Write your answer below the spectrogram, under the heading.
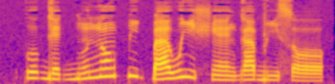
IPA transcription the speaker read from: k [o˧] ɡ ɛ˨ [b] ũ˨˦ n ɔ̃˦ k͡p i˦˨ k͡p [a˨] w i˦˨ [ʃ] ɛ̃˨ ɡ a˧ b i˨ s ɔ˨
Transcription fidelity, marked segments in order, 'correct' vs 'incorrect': correct, incorrect, incorrect, correct

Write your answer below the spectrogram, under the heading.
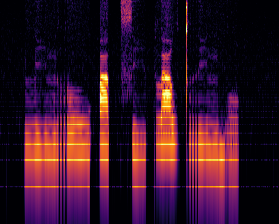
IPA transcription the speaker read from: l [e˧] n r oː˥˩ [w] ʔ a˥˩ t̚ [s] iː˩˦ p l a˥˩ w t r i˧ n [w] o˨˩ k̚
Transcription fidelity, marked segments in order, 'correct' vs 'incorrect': incorrect, correct, correct, incorrect

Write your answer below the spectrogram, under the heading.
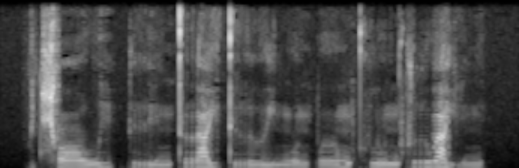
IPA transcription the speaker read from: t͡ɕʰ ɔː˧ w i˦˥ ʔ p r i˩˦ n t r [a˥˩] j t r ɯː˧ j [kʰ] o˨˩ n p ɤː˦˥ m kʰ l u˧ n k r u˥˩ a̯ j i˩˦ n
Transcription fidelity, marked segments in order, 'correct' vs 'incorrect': correct, incorrect

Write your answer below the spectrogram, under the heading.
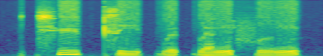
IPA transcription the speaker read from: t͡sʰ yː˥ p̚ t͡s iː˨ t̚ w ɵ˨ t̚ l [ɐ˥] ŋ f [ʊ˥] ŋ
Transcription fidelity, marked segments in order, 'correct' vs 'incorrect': incorrect, incorrect

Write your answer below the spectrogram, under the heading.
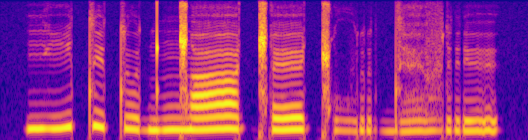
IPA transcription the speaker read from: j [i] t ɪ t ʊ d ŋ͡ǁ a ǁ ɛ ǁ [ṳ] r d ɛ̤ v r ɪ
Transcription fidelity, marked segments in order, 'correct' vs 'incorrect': correct, correct

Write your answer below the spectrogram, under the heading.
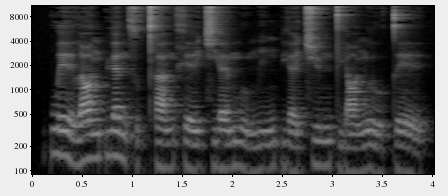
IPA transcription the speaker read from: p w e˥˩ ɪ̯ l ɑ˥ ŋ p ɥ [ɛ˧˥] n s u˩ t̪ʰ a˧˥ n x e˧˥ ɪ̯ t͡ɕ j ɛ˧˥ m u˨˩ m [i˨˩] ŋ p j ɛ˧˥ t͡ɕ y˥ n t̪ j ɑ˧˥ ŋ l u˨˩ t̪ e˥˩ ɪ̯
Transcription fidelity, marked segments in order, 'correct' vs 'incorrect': incorrect, incorrect

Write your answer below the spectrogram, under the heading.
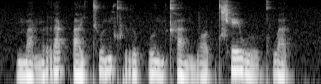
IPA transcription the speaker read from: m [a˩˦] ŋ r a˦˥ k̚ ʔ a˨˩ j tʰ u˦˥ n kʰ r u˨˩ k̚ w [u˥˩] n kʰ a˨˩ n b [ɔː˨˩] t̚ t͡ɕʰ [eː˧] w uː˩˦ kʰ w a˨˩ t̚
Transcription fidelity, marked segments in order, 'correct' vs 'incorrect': correct, incorrect, correct, incorrect

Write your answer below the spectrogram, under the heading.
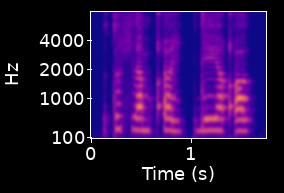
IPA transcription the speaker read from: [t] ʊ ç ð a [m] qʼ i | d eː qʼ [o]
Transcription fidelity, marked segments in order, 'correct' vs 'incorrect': correct, correct, correct

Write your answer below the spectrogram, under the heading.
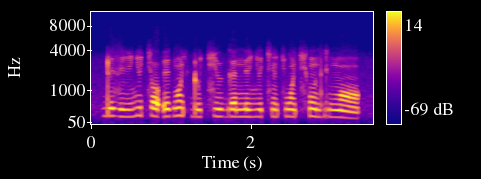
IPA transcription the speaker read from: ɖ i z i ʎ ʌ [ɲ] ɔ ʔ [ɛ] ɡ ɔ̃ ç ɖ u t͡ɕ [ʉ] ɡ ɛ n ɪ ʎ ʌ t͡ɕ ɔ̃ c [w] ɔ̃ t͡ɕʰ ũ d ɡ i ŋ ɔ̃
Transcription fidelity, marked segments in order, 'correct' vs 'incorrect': incorrect, incorrect, correct, correct

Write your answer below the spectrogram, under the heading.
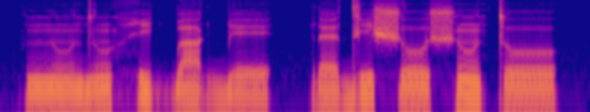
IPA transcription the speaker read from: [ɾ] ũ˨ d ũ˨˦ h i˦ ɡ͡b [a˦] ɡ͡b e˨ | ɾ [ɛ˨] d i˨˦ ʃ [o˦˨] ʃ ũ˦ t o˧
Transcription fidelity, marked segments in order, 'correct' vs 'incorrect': incorrect, incorrect, correct, incorrect

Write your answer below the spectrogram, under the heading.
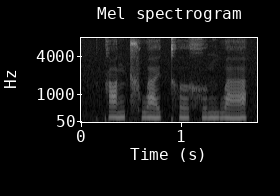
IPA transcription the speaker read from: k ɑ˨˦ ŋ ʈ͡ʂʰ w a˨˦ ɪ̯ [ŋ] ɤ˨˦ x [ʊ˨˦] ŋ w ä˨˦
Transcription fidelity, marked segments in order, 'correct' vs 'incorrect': incorrect, correct

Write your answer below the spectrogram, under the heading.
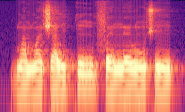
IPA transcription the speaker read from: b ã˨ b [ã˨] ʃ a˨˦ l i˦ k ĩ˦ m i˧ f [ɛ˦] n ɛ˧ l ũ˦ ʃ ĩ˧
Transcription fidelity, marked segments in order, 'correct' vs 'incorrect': correct, incorrect

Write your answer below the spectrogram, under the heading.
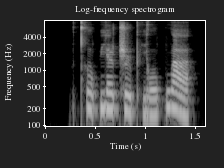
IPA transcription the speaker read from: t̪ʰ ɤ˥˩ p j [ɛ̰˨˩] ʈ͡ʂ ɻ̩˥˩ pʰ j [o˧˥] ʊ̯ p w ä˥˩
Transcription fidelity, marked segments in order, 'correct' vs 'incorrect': incorrect, correct

